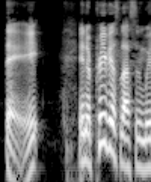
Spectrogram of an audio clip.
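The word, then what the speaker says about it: 得: also pronounced du but here it should be pronounced de in a previous lesson we learned that this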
